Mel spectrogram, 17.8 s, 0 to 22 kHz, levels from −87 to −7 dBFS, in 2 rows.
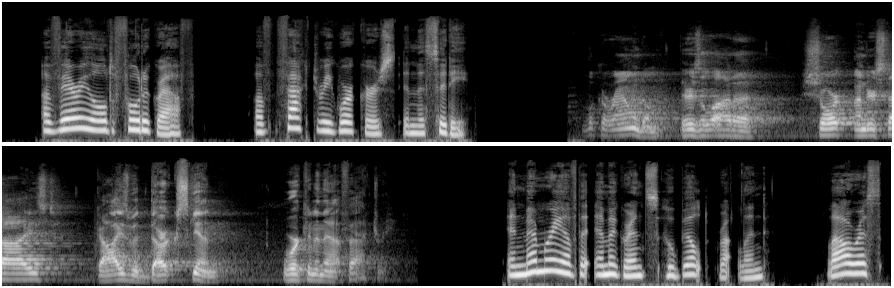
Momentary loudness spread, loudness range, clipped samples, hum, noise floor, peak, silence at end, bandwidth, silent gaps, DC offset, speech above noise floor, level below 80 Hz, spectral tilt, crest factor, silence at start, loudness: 16 LU; 9 LU; under 0.1%; none; -74 dBFS; -6 dBFS; 0.1 s; 15 kHz; 4.75-5.66 s, 13.06-13.91 s; under 0.1%; 53 dB; -60 dBFS; -5 dB/octave; 18 dB; 0.4 s; -22 LUFS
